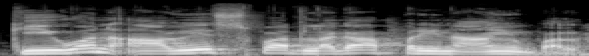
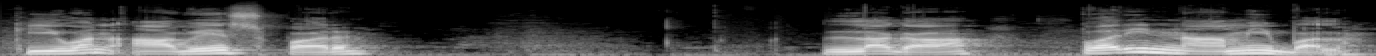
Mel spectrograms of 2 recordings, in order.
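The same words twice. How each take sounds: First: Said in the usual way. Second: Slow, word by word with pauses, for writing down; measured dictation pace, pausing between phrases. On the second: Shown as a demonstration. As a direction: dictate it slowly so students can write. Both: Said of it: "यहाँ लिखते हैं आपके लिए".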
